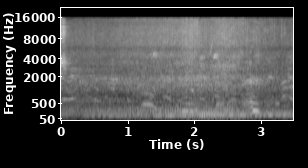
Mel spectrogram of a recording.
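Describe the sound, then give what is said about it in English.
A truck rumbles past, a steady low engine drone swelling slightly midway, with indistinct voices and street bustle murmuring underneath. “As that truck went by, that guy was blowing you kisses,”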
